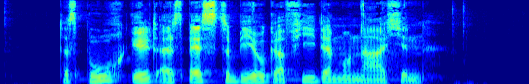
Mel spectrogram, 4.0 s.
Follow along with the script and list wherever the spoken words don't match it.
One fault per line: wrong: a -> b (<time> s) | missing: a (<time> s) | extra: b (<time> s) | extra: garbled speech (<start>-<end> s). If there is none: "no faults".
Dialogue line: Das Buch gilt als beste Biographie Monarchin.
extra: der (2.4 s)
